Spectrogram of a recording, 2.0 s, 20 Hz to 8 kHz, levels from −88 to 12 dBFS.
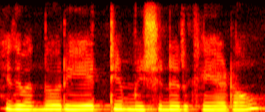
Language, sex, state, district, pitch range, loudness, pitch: Tamil, female, Tamil Nadu, Nilgiris, 245-265 Hz, -12 LUFS, 255 Hz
